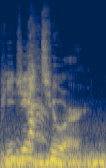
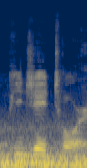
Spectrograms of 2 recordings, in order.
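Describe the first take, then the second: First: Tour is said in his usual, unusual way. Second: Tour is said to sound like tore. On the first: "That's how I would say it" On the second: "it's like T O R"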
